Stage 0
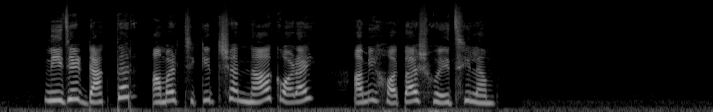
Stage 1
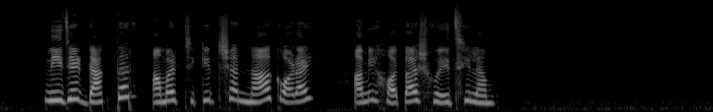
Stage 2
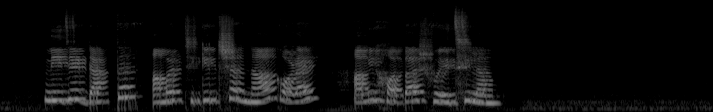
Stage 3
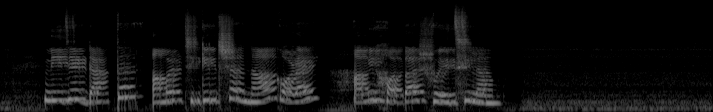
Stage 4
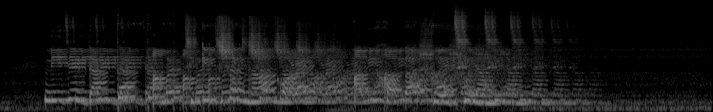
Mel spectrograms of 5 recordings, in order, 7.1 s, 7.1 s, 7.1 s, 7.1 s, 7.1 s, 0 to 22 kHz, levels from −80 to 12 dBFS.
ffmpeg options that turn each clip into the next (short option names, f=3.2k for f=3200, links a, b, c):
-af "highpass=f=81:w=0.5412,highpass=f=81:w=1.3066,volume=-5dB"
-filter_complex "[0:a]acompressor=threshold=-42dB:ratio=4,asplit=2[a][b];[b]aecho=0:1:35|65:0.376|0.631[c];[a][c]amix=inputs=2:normalize=0,volume=3dB"
-af "acompressor=threshold=-47dB:ratio=6,volume=10.5dB"
-af "aecho=1:1:300|555|771.8|956|1113:0.631|0.398|0.251|0.158|0.1,volume=-1.5dB"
